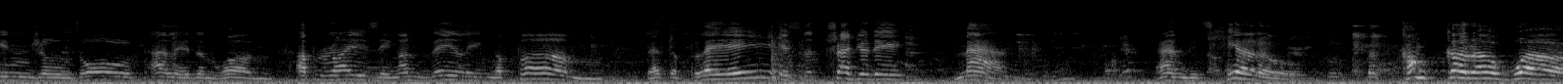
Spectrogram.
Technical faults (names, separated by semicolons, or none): resampler restarted on every block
